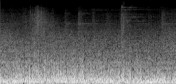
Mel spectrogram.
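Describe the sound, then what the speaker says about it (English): Strong wind buffets the microphone in an open training spot in central London during an endurance bike ride, a steady loud roar with no pauses throughout. "Windy."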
